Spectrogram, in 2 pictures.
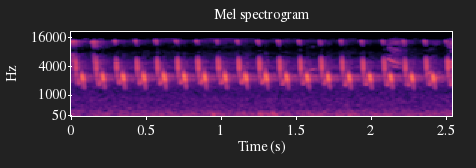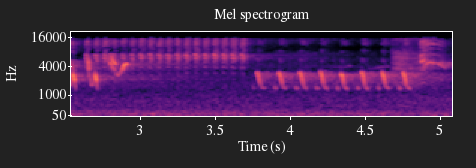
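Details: Garden birds singing: a fast, even series of bright repeated notes, about four per second, breaks into a brief trill, then resumes with the same rapid chip series.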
